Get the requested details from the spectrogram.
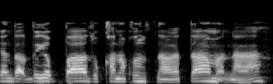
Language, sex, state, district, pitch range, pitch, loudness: Garo, male, Meghalaya, South Garo Hills, 135-145 Hz, 140 Hz, -16 LUFS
